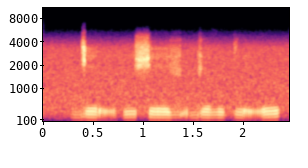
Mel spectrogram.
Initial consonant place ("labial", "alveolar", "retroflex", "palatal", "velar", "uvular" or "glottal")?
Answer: palatal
